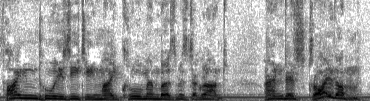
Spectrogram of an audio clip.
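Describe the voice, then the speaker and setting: A heavily creaking, imperious male starship captain in a radio play. He draws out his orders with pompous menace and wallows in self-pity. There is audible noise on the recording. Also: high-pitched, animated, measured pace, full character voice. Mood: self-pitying, commanding. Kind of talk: 1980s radio science-fiction acting. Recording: noisy 1980s radio drama recording.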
